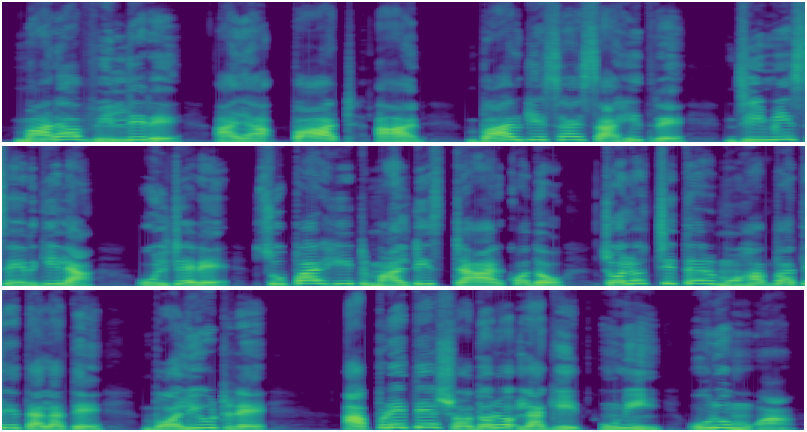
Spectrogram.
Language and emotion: Santali, neutral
